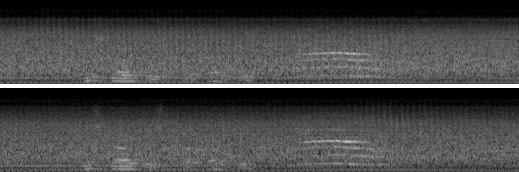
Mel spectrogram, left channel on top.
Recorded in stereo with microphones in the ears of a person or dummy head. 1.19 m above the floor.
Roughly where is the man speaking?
Right.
